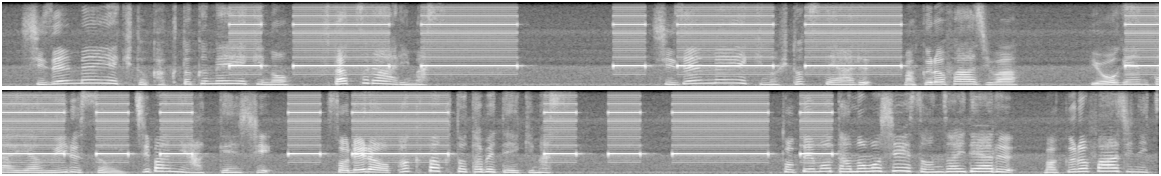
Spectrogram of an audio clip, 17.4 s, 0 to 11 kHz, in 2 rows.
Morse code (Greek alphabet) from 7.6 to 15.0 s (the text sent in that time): ΔΑΦ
